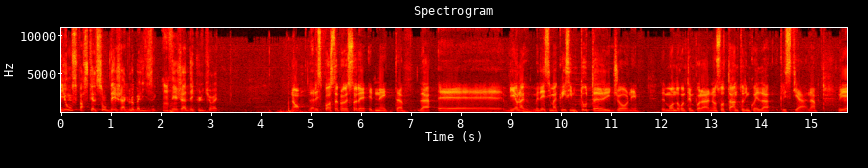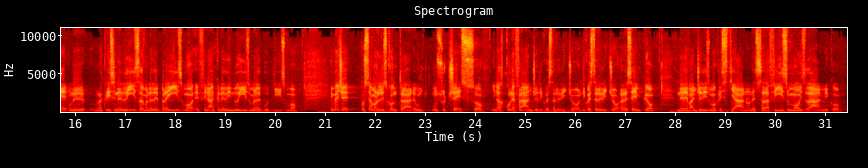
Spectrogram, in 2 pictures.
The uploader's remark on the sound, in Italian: In diretta dal Festivalfilosofia di Modena, Carpi e Sassuolo.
